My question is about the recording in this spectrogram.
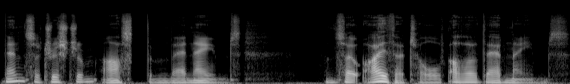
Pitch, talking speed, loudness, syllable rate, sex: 95 Hz, 160 wpm, -24 LUFS, 4.6 syllables/s, male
